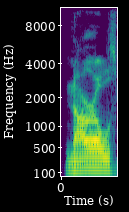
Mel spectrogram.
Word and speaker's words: Gnarls: It was a soft two. You're right. Okay, it's a soft two syllables. It's not a Yeah. hard two syllables. But Oh yeah. gnarls does feel like it does feel like two syllables, but It takes longer. Yeah. it is not an emphatic two syllables or something. No, it's absolutely. I think the reason is my understanding is that the R and the L sound are both liquid.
